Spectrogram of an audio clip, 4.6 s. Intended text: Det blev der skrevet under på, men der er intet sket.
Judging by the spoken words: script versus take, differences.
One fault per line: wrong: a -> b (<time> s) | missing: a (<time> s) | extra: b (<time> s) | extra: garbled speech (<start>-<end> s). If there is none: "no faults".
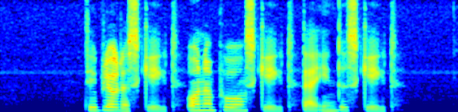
wrong: skrevet -> sket (1.3 s)
wrong: men -> sket (2.5 s)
